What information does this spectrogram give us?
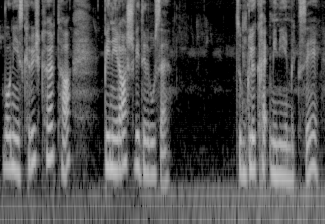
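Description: A plucky young schoolgirl sleuth played by a woman tells her story in a children's radio detective play. She has a Swiss accent and a middling-to-high voice, and thinks aloud in an expressive, colloquial way, curious and cheeky. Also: quick pace, lightly acted. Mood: confiding, annoyed. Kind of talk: children's radio detective play, first-person narration and dialogue.

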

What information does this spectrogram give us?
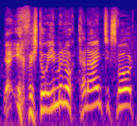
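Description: An actor playing an absurdly logical, nagging everyday philosopher in a comic radio play, pedantic and insistent, with a Swiss accent. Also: male voice, extremely high pitch, fast. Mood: exasperated.

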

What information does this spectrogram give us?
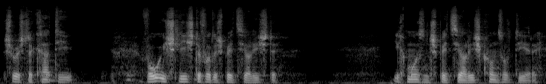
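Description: A man's voice: fairly low pitch, fairly even intonation, brisk, a bit bright, husky. A man playing an earnest, worried country doctor in a radio drama, formal and serious, with a Swiss accent. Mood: grave, firm. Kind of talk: German-language radio drama acting. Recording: slightly veiled 1970s radio drama sound.

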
